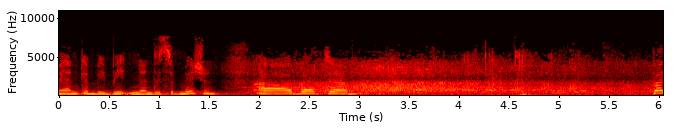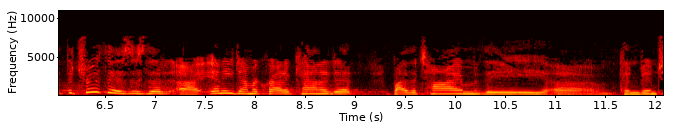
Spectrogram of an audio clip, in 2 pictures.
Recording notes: keynote address at the 2007 AASLH Annual Meeting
